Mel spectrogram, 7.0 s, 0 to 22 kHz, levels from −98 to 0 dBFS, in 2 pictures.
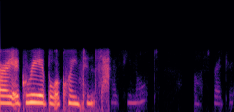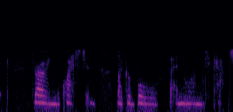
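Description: From the start the speech carries Opus voice compression damage: nothing reaches above 4.2 kHz, and the voice sounds muffled, hoarse and faintly robotic. That fits the SILK coder working in narrowband at a very low rate, around 8 kbps, with 20 ms frames. It differs from a simple low-pass filter because the coarse coding roughens the voice itself and adds a buzzy, synthetic grain, rather than only dulling the top end.

At 1.63 s the speech suddenly collapses by about 36 dB and stays that way to the end. Only a faint residue remains. This is most likely one channel inverted: one stereo side has flipped polarity, so the centred voice cancels when the channels sum to mono. A dropout or mute would leave silence. Here a trace of the difference between the channels survives, which is the mark of cancellation rather than lost signal.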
